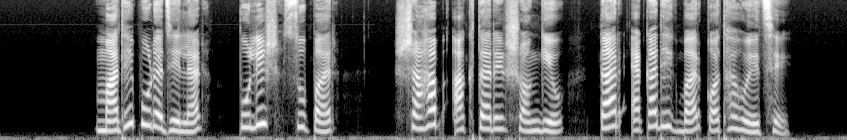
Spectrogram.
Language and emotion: Bengali, neutral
